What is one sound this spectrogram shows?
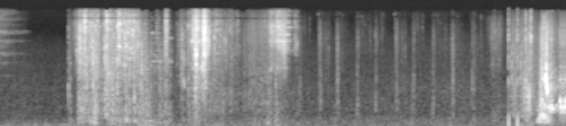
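Footsteps thud quickly on the ground.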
